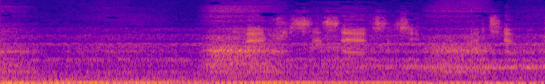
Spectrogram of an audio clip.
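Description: A man speaks calmly over a phone line.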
